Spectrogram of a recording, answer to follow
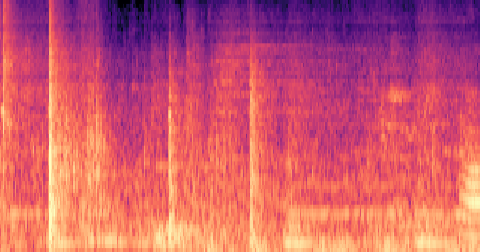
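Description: A few sharp clicks and knocks of close handling, the loudest about half a second in, with music playing faintly underneath.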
